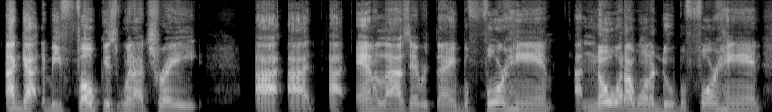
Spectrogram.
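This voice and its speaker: A man's voice: a little high, normal speed, bright, forceful tone, no echo, clean studio sound. A worked-up man hosting a trading channel, ranting animatedly to his viewers in a casual way. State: worked up and sweating.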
